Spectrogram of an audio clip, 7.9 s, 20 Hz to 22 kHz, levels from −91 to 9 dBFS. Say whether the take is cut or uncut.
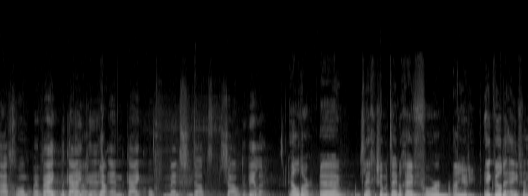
uncut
